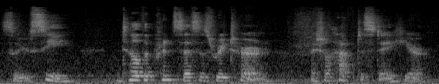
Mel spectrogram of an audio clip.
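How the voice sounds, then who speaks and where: Man putting on a high, wistful old witch. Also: normal speed, creaky. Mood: wistful, resigned. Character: sad, resigned elderly female witch, kindly. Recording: roomy, distant mic with faint noise.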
